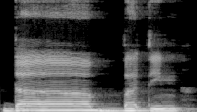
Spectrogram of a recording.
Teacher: الف مدہ کو بھی ہم نے کھینچا اور با کے اوپر بھی تشدید اچھی طرح سے کی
